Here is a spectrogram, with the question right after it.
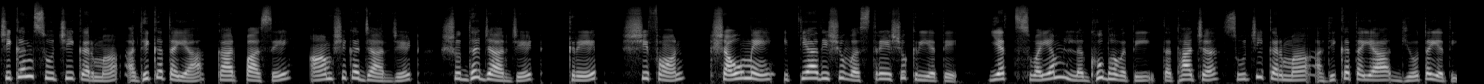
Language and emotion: Sanskrit, neutral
